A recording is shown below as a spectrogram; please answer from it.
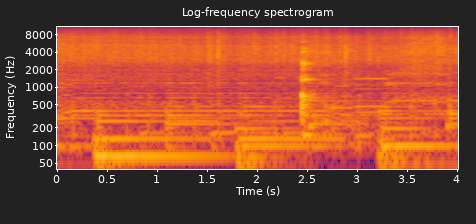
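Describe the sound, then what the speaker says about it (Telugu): Garlic fried rice with turmeric, salt and chili is tossed in a hot pan, producing a loud continuous sizzle with a low rumbling hum and one sharp scrape of the spoon midway. "పసుపు మనం ఉప్పు కారం కలిపి పెట్టిన రైస్ కూడా వేసేసి కలిపేస్తాం"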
